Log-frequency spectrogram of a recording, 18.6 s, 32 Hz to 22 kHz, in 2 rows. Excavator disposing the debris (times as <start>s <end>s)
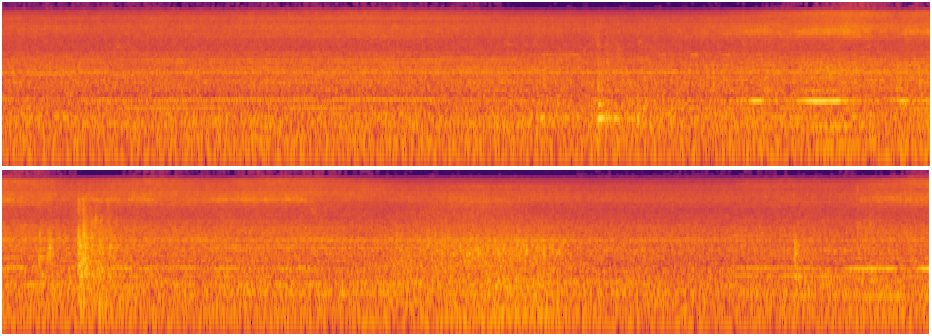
0.0s 12.6s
